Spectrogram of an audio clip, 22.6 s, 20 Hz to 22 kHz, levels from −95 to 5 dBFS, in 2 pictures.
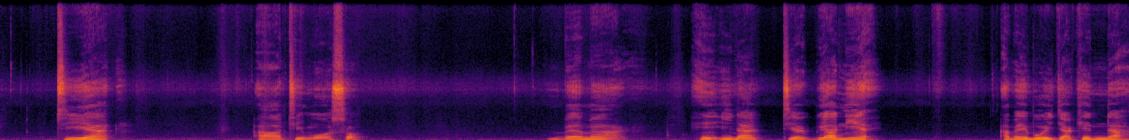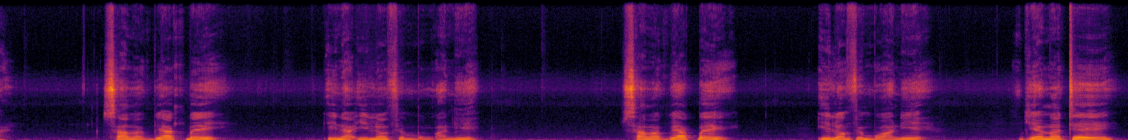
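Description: Speech recording, with nothing technically wrong to report and no times or causes to give.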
